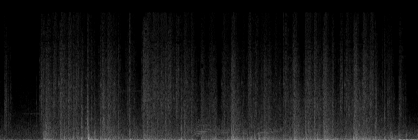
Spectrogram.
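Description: Sustained gunfire in the Broken Arrow war game, dense overlapping volleys and sharp cracks filling the whole stretch at close, loud level, with some voice under the shooting.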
